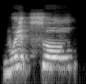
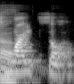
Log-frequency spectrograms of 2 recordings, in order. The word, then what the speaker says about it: Weitzel: It's pronounced Y, not we. Exactly. Yeah, we get Weitzel and Witzel, but it's Weitzel.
